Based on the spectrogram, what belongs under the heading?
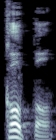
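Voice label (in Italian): "coppo", dialettale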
